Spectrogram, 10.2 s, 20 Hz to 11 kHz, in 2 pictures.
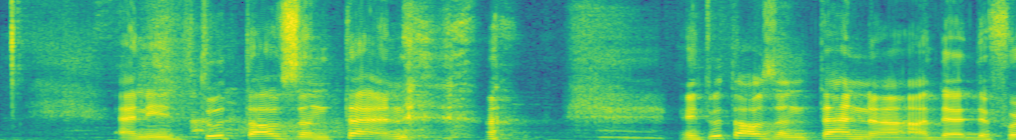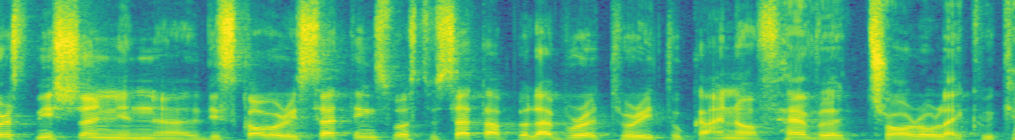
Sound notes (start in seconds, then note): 0.0 laughing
